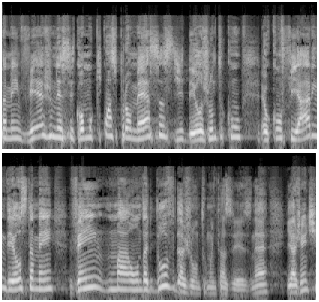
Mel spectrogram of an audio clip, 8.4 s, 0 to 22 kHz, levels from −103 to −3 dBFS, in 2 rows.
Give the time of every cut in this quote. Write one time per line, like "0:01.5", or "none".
0:01.0
0:01.3
0:06.2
